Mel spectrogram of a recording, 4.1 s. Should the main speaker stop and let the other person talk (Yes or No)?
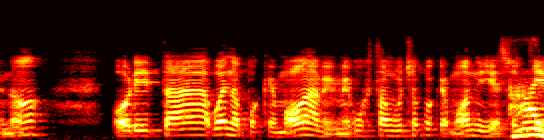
Yes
